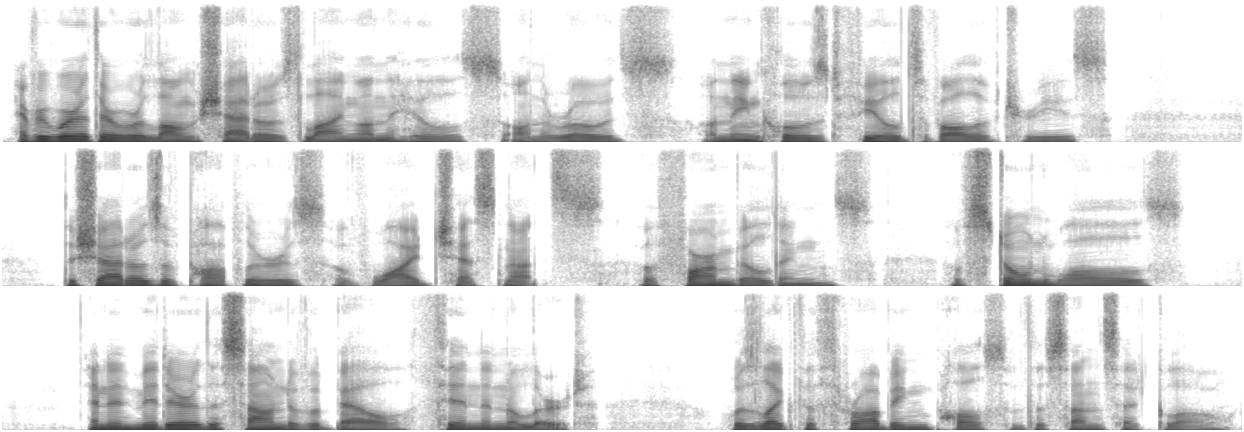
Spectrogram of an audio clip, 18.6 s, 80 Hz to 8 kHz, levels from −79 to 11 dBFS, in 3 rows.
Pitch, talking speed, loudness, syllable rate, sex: 110 Hz, 170 wpm, -18 LUFS, 4.8 syllables/s, male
